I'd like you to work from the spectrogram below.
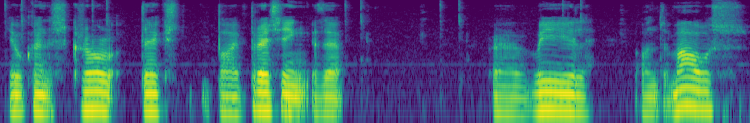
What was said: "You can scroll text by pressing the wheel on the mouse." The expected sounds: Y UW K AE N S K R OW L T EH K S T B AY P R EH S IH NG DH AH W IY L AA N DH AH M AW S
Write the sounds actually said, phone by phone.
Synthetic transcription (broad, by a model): Y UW K AE N S K R OW L T EH K S T B AY P R EH S IH NG DH AH W IY L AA N DH AH M AW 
